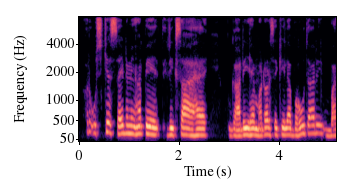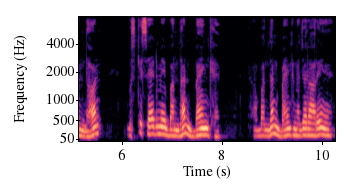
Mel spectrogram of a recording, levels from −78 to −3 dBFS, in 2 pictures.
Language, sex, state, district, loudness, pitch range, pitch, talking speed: Hindi, male, Bihar, Madhepura, -18 LUFS, 145-180 Hz, 160 Hz, 160 wpm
